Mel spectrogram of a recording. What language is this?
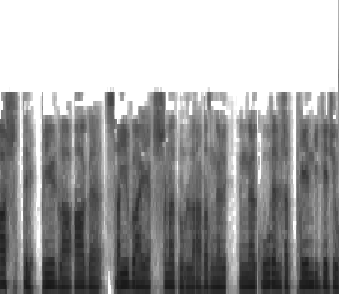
Malayalam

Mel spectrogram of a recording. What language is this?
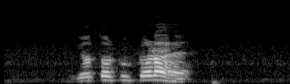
Sansi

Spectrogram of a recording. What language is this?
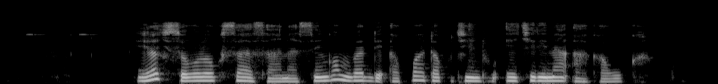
Ganda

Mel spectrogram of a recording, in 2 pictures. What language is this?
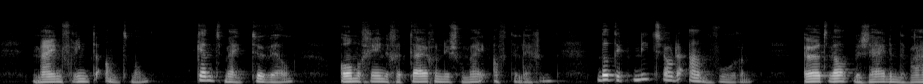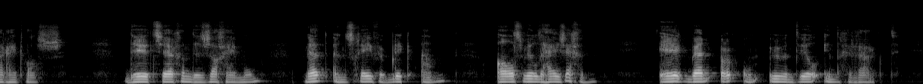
Dutch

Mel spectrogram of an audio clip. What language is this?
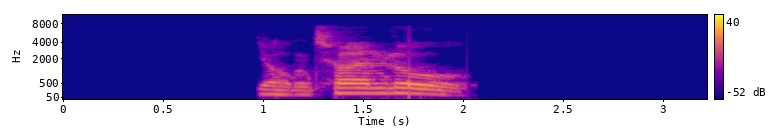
Chinese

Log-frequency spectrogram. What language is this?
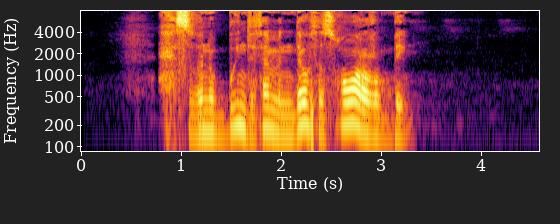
Kabyle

